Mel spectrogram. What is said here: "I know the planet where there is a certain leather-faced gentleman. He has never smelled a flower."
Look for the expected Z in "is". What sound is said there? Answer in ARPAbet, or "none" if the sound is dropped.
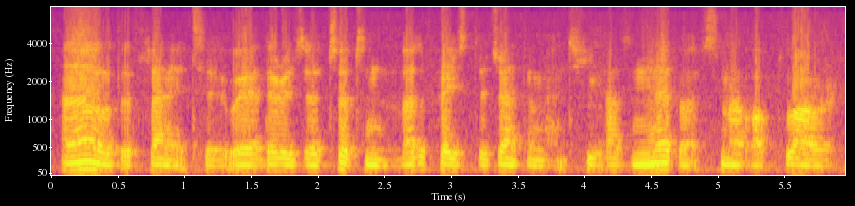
Z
